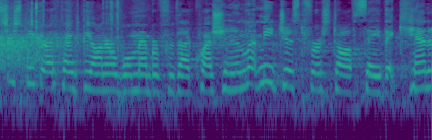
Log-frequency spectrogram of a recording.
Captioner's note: applause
